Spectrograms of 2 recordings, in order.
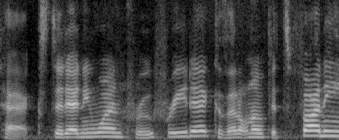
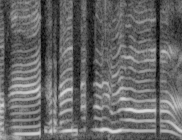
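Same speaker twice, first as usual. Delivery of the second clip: exasperated shout; 6 dB louder, much slower than usual. Real, not acted. Mock despair at gross post.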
